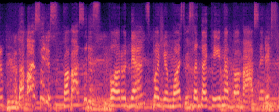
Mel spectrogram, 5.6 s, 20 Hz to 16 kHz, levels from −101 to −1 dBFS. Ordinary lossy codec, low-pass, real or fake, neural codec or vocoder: MP3, 96 kbps; 14.4 kHz; fake; codec, 44.1 kHz, 2.6 kbps, DAC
